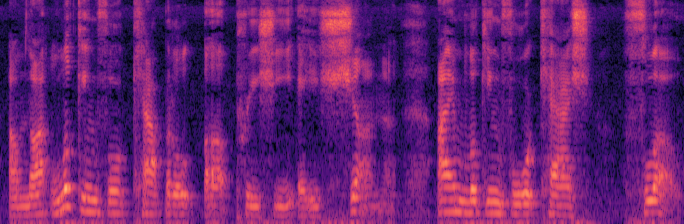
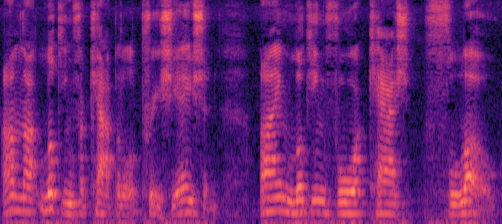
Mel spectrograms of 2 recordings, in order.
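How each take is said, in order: First: It is spoken at a deliberately slower pace. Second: It is spoken at a normal, quicker pace.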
